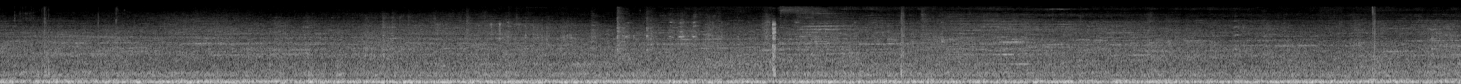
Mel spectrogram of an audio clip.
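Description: Intermodal freight train's container cars rolling past, a steady rumble of steel wheels on rail with a few sharp clicks.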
